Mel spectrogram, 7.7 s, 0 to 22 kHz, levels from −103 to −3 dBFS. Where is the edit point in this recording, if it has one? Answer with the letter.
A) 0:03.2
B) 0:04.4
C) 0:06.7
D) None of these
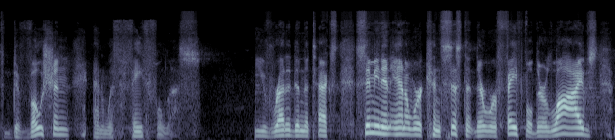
A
